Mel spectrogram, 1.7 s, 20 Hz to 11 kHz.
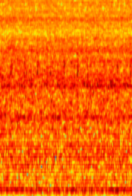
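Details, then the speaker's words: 2003 Chevy Silverado 5.3L V8 after replacing the worn AC belt tensioner/idler pulley that had screamed while driving: steady, low, even idle rumble with no squeal or chirp from the belt area; normal idle, noise gone. "it is running and it is you don't hear any of that noise coming out of it before"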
